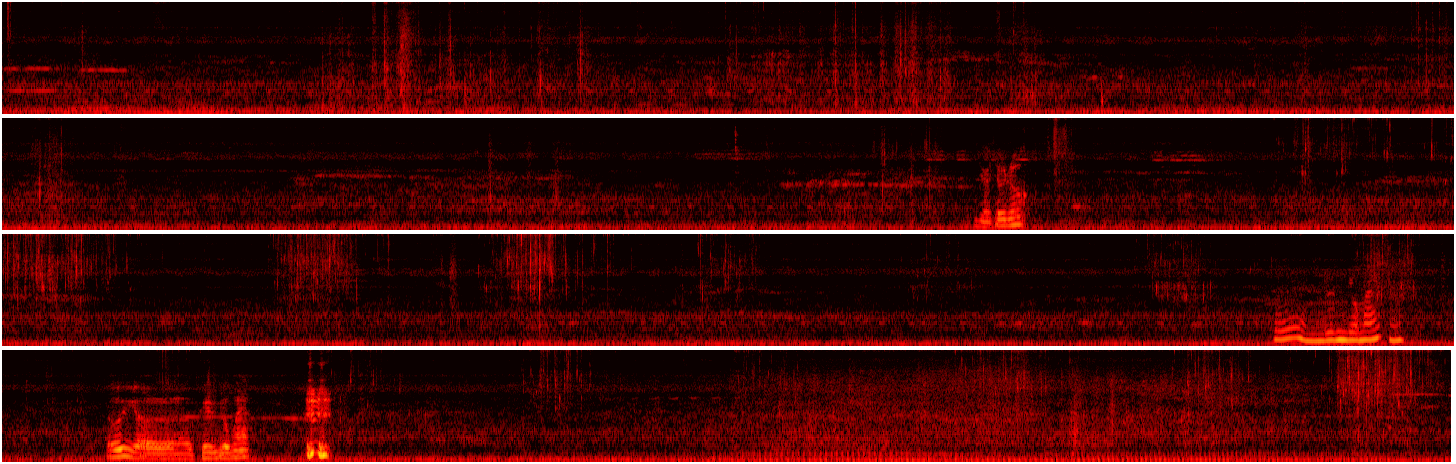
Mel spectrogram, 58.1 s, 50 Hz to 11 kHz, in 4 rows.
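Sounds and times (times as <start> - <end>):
water trickling from watering can: 27.2 - 30.5, 31.7 - 36.7, 40.4 - 41.2, 42.4 - 43.5, 46.8 - 47.4, 48.7 - 49.6, 50.8 - 51.4, 52.8 - 54.5, 55.2 - 58.0
water splashing spurts: 27.2 - 30.6, 31.7 - 36.7, 40.4 - 41.2, 42.5 - 43.5, 46.6 - 47.4, 48.7 - 49.7, 50.8 - 58.0.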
